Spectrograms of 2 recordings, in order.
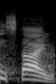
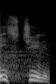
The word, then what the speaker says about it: Style: Coincidentemente, estilo em francês se escreve como em inglês e se pronuncia, obviamente, diferente.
